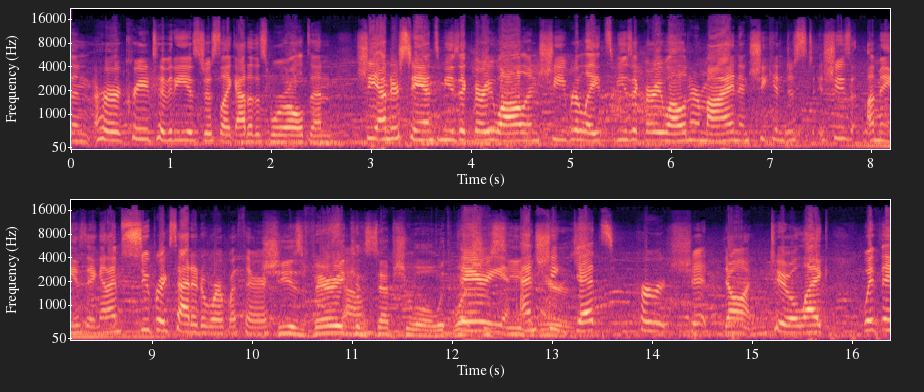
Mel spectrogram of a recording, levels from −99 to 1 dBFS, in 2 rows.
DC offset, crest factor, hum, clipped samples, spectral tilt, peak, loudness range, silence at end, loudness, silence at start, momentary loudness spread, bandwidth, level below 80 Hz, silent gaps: under 0.1%; 12 dB; none; under 0.1%; -3 dB/octave; -4 dBFS; 3 LU; 0 s; -14 LUFS; 0 s; 8 LU; 18 kHz; -50 dBFS; none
